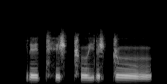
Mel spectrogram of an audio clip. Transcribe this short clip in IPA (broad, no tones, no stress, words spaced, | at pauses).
ɾetʰeʃʈʰɵːjɾəʃ ʈɵː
